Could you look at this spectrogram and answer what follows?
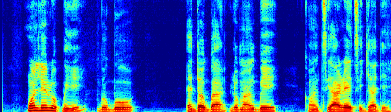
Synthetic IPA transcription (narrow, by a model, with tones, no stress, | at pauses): w̃ɔ̃˦le˦ɾo˦˨k͡pe˨˦ | ɡ͡bo˧ɡ͡bo˧ | ɛ˨dɔ˨˦ɡ͡ba˧lo˦mãː˦˧˦n̩˦ɡ͡be˦ | kʰã˧˨ti˦a˧˦ɾɛ˦ti˨d͡ʒa˨˦dɛ˨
